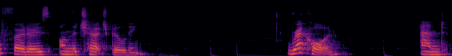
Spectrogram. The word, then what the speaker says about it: record: community projected historical photos on the church building record and record record and record do you keep a record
